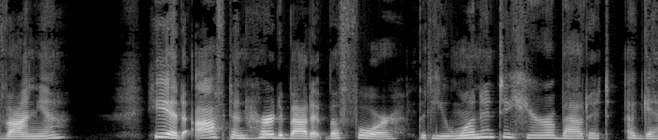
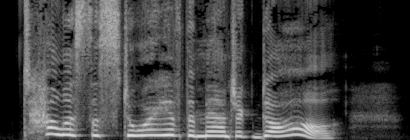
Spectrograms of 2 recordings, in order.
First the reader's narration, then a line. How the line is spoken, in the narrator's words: begged Marusia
